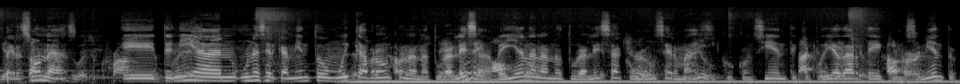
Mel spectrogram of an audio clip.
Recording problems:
background music; loud; throughout; 7 dB below the speech
voice in the background; loud; throughout; 6 dB below the speech
hiss; noticeable; throughout; 15 dB below the speech

